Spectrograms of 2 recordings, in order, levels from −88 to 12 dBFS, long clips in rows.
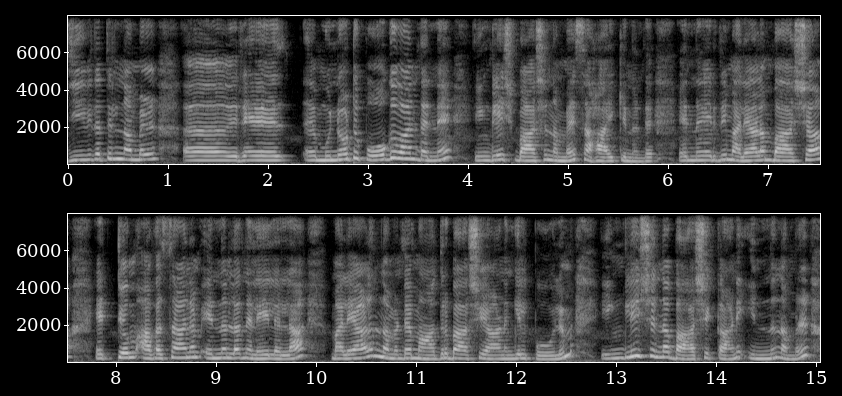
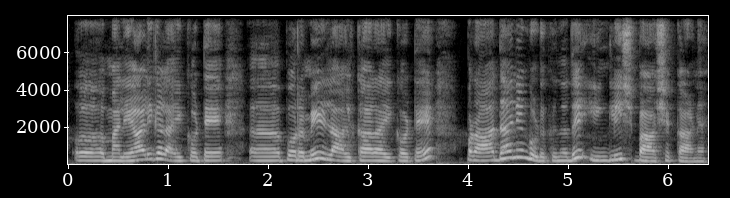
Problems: none marked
